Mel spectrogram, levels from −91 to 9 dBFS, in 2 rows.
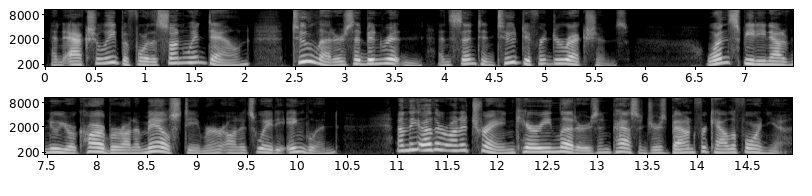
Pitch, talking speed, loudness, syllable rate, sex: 205 Hz, 185 wpm, -19 LUFS, 5.4 syllables/s, female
